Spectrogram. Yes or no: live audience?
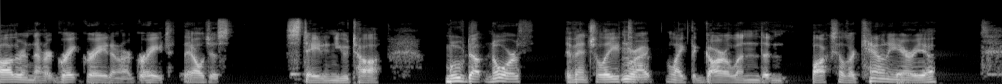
no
